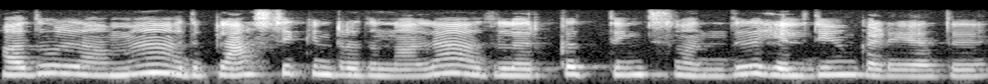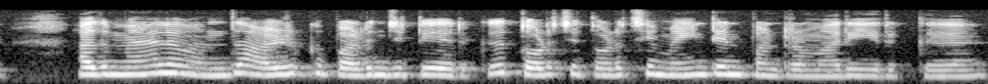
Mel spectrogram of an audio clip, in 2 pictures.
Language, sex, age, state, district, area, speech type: Tamil, female, 18-30, Tamil Nadu, Viluppuram, urban, spontaneous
